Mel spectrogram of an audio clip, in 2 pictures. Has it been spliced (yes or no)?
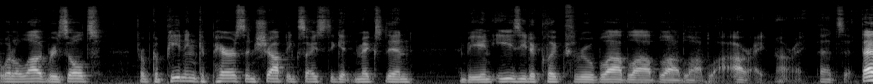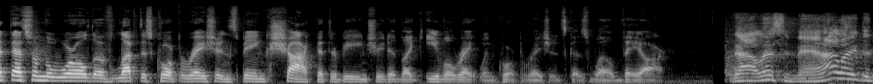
no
